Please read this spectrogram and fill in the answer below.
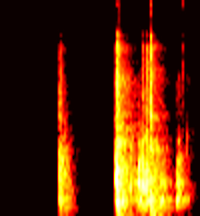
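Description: Metal bread pan being lowered into a bread machine and seated: a light knock just past half a second, then a louder run of clunks and clatter as it settles into place.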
